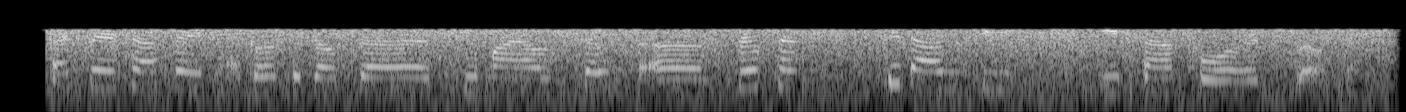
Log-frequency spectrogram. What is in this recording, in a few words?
122 925MHz, scanner radio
